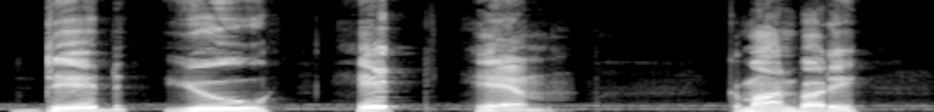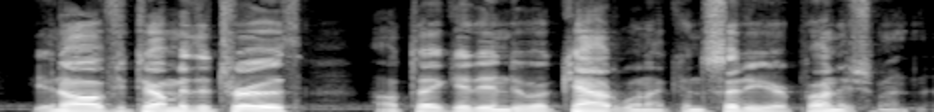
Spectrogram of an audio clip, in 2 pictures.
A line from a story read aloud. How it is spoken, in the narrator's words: raised my voice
